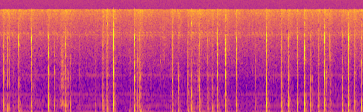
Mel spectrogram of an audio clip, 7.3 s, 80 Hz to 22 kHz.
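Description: A flat white plastic cutting board with fine knife scratches, a solid slab lying flat on a table, is tapped gently with short purple-painted fingernails at a varying pace, fast then slow. Around 35 quiet, short, dry taps sound in irregular bursts, each dying away almost instantly with no ringing.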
